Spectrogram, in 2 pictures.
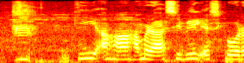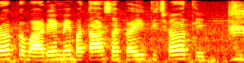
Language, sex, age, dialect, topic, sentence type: Maithili, female, 46-50, Southern/Standard, banking, statement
